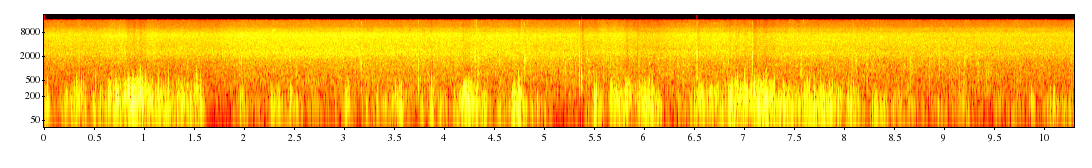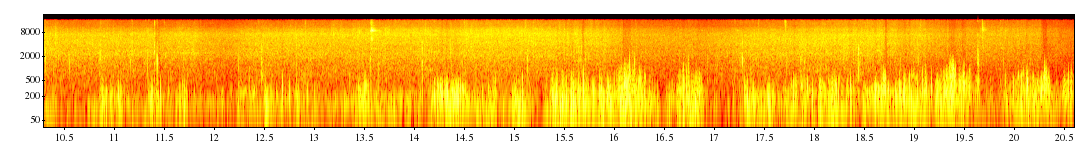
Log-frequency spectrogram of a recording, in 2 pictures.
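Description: Wind and rustling noise on a handheld phone's microphone: a steady hiss with irregular low rumbling gusts.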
